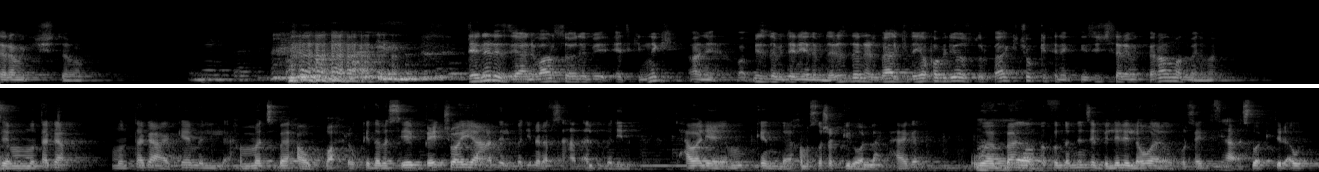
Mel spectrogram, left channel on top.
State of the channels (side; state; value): both; different; correlation 0.00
